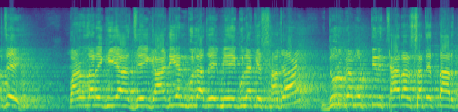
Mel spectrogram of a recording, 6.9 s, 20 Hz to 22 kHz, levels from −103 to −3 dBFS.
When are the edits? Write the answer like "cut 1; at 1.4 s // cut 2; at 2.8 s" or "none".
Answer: cut 1; at 5.8 s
